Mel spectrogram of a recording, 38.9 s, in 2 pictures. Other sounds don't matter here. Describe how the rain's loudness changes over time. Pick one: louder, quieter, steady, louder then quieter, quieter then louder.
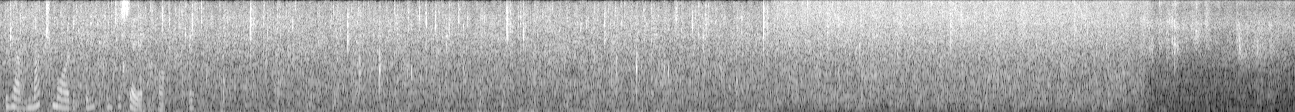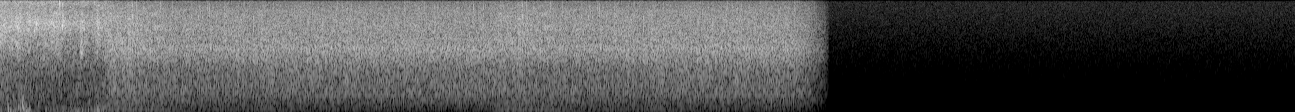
quieter.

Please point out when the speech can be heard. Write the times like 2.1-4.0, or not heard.
0.1-3.0.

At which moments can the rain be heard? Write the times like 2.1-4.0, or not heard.
0.0-31.9.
